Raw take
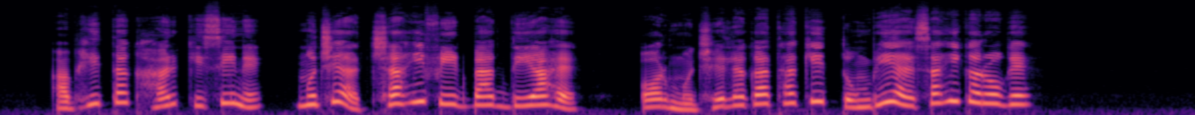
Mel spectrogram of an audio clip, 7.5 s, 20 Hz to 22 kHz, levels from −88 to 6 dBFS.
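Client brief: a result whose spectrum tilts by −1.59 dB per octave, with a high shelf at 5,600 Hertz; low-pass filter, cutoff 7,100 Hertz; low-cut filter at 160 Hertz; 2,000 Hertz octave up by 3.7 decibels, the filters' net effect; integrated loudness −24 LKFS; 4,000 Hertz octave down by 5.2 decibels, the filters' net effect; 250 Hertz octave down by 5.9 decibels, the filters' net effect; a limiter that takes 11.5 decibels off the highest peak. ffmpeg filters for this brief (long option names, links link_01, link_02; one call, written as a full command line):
ffmpeg -i in.wav -af "highpass=160,lowpass=7100,equalizer=frequency=250:width_type=o:gain=-8,equalizer=frequency=2000:width_type=o:gain=6.5,equalizer=frequency=4000:width_type=o:gain=-7,highshelf=frequency=5600:gain=-8.5,volume=2dB,alimiter=limit=-11.5dB:level=0:latency=1" out.wav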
